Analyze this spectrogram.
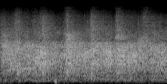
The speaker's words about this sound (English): I was telling my producer, Brett, please give a round of applause to producer Brett.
